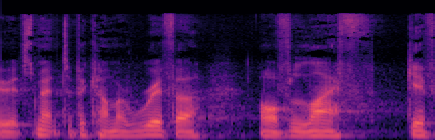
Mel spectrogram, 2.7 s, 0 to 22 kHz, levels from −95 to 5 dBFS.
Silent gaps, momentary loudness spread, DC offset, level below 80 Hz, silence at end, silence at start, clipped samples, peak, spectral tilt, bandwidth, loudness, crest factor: none; 7 LU; under 0.1%; -56 dBFS; 0 s; 0 s; under 0.1%; -14 dBFS; -5 dB/octave; 15.5 kHz; -34 LUFS; 20 dB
